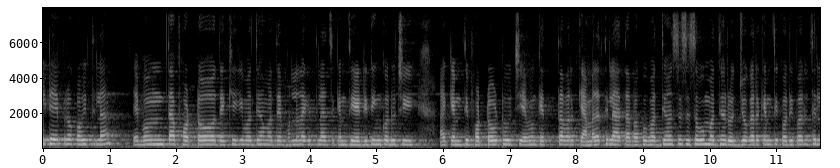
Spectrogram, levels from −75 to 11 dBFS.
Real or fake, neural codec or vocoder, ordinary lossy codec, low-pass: real; none; none; none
